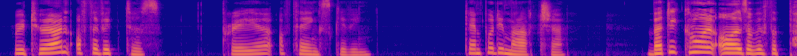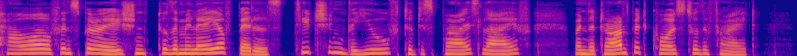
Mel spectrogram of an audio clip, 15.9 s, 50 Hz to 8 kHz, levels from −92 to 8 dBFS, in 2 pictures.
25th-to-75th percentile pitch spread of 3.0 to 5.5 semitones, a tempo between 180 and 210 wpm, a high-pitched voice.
No: average, 3.5 semitones; average, 140 wpm; high, 205 Hz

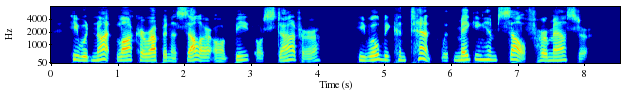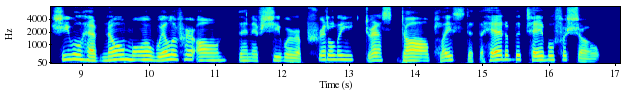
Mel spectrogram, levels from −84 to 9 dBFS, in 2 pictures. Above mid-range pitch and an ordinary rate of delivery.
Yes: high, 200 Hz; average, 170 wpm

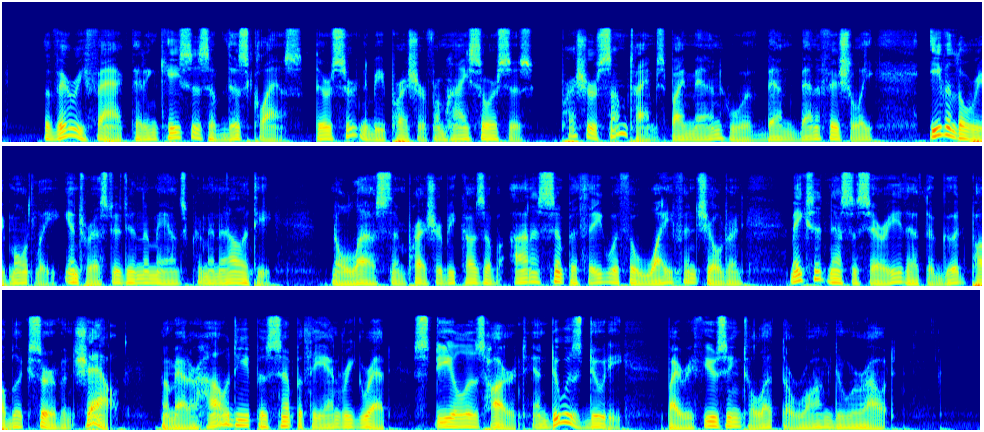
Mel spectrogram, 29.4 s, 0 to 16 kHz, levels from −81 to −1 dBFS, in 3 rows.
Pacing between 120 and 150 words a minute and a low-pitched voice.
No: average, 160 wpm; very low, 85 Hz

